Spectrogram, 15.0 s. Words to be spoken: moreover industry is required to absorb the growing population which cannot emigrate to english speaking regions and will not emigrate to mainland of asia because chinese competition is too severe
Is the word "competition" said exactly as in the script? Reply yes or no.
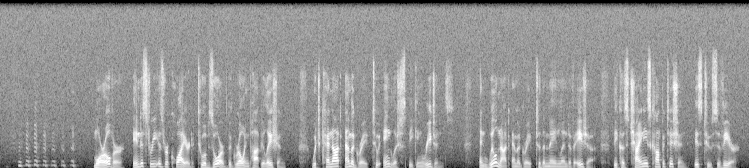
yes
